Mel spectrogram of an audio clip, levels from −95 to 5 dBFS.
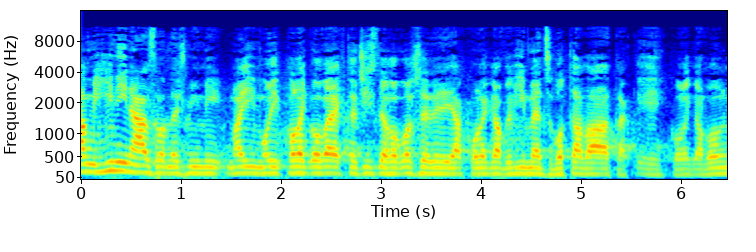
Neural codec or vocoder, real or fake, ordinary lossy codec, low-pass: codec, 44.1 kHz, 3.4 kbps, Pupu-Codec; fake; MP3, 48 kbps; 14.4 kHz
